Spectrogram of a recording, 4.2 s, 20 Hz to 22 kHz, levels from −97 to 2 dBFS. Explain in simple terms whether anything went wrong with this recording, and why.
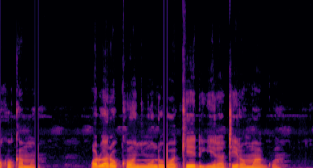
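Two short Bluetooth stalls interrupt the speech, at 0.47 to 0.51 s and 2.19 to 2.24 s. Each goes silent for about 44 ms and then carries on, likely because wireless interference briefly starved the headphones of audio, rather than crackling.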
